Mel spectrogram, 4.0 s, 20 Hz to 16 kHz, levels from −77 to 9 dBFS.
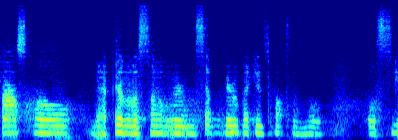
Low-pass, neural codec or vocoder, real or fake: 14.4 kHz; codec, 44.1 kHz, 0.9 kbps, DAC; fake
